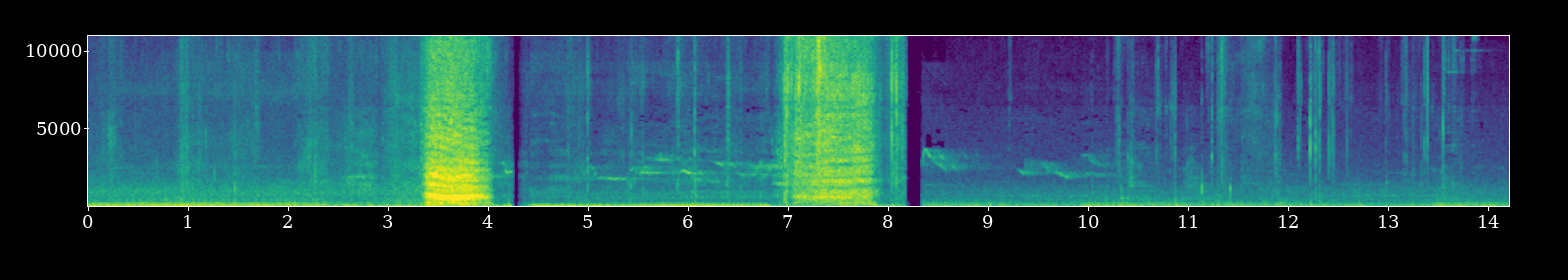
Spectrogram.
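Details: Caracal named Pumba hissing, two loud bursts of broad breathy hiss near three and seven seconds, cut between scenes, with rustling and footstep-like background noise and faint whistling bird-like notes later.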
